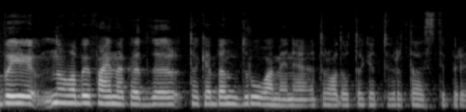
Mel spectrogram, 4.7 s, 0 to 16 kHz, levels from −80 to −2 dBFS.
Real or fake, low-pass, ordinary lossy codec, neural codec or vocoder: real; 14.4 kHz; MP3, 48 kbps; none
